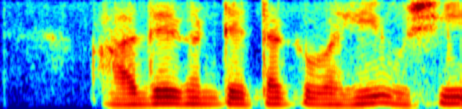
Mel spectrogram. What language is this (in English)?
Hindi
